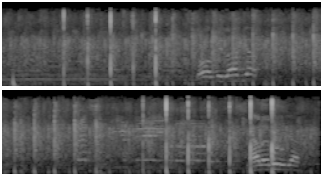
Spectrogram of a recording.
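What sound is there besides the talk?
audience clapping hands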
